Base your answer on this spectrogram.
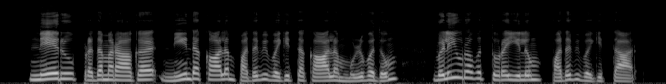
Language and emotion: Tamil, neutral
